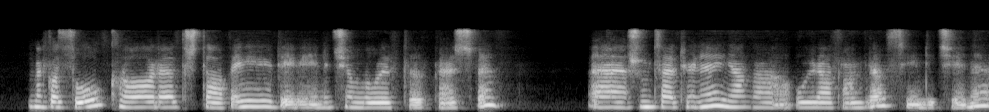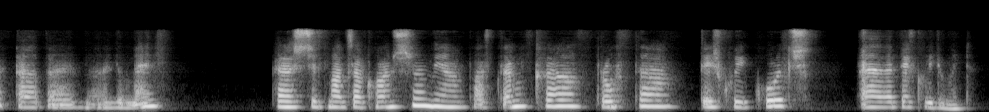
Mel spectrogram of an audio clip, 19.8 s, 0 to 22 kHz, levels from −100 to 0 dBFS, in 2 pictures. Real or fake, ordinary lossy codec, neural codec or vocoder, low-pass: fake; none; vocoder, 44.1 kHz, 128 mel bands, Pupu-Vocoder; 7.2 kHz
